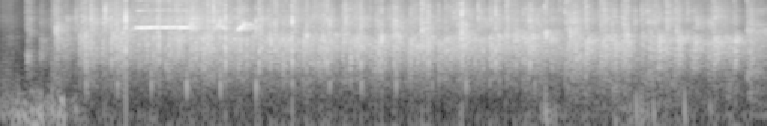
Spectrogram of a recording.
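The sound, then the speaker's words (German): A live audience, the people in front of the hosts at a recording, applauds steadily for several seconds, a dense wash of many hands clapping at an even, fairly loud level with no voices standing out. “Das machen nämlich die Menschen vor uns und vielleicht klatscht er einfach mal.”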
